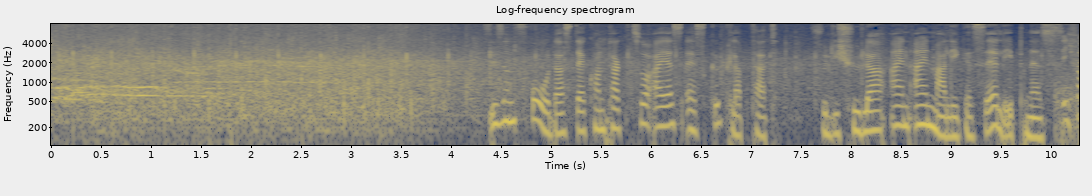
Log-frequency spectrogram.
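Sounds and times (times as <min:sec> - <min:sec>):
students and teachers cheering loudly: 0:00.0 - 0:03.9
speech: 0:04.4 - 0:10.2.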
